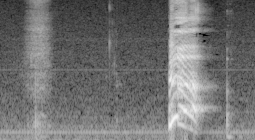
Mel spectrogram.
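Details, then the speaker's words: Person with bad hiccups after eating a raw slice of jalapeno pepper: a soft catch, then a loud, abrupt voiced hiccup with a brief squeaky tone and a small click after. "i ate a raw slice of jalapeno pepper and um this is what happens to me so it kind of to me sounds like an alligator a baby alligator getting strangled"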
